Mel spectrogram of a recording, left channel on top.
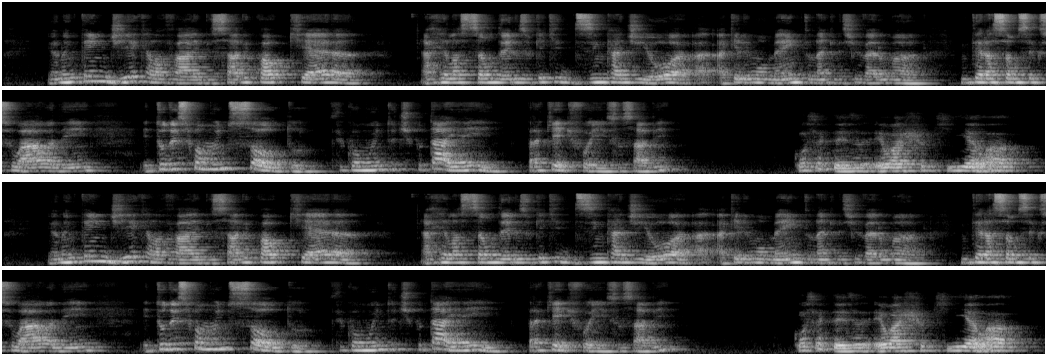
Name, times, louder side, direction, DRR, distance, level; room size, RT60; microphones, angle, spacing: voice 1, 0.5-3.6 4.2-9.3 9.6-11.6 11.8-17.2, left 1 dB, 10° left, -1 dB, 1.1 m, -22 dB
voice 2, 18.4-20.5, right 2 dB, 70° right, -2 dB, 1.0 m, -19 dB
12.5 x 4.2 x 2.6 m, 0.68 s
head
